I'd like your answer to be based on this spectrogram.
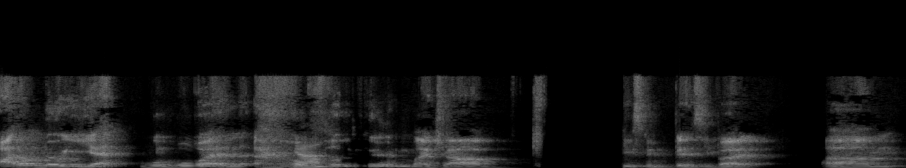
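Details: Adult man who has stuttered since childhood and still stutters in conversation; stuttering.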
